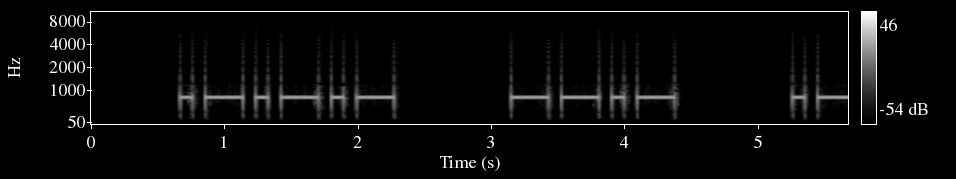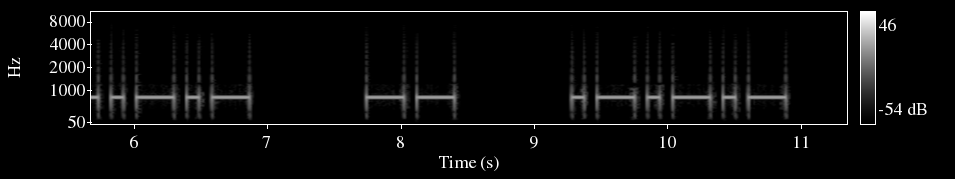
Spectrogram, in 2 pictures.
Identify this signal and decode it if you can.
Morse code, heard as a keyed tone, about 13 wpm, spaced as for 7 wpm, 800 Hz. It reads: .Q.M.
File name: LEZIONI / 10 SIGNS / 10C DOT ws 12wpm 3548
